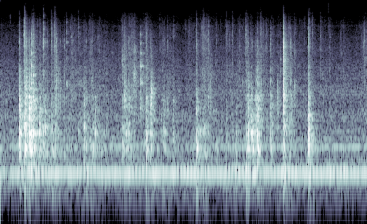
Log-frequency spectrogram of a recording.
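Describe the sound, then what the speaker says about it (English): Oiled vegetables dumped into a pan with layered bacon, producing a run of rattling thuds and clattering pieces against metal over a steady appliance hum, close and moderately loud. "I'm going to go ahead and dump in my vegetables that I put a little bit of oil in"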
